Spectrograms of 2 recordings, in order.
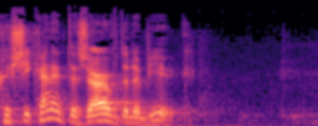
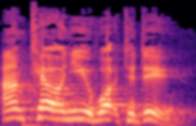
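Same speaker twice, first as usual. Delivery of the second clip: louder, bossy demand, pushing each order hard; demanding complaint; 6 semitones higher, 10 dB louder than usual. Retold or imitated. Martha telling Jesus what to do, loud and demanding. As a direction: order him about like a put-upon host. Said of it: "for Martha to say to Jesus".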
